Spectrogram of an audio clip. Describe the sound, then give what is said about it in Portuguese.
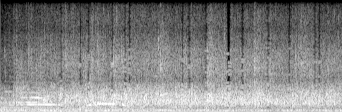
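A crowd claps steadily to applaud the women, a dense, continuous wash of many hands applauding at an even loudness throughout, with no voices standing out. “Vamos dar uma palmas para as mulheres.”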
